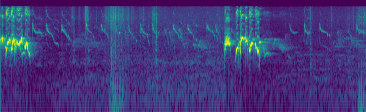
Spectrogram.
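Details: Morning contest-training song of a red-whiskered bulbul: two loud warbled bursts of quick slurred notes about four seconds apart, with a thin, high, repeated chirping and a soft thump between them.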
